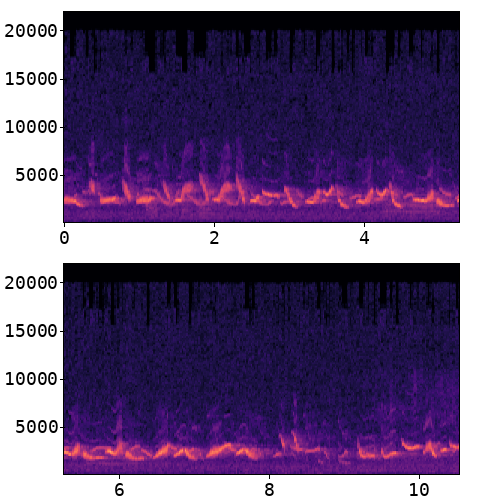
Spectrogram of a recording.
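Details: Chinese hwamei, a mimicking songbird gone wild in Japan after release from captivity, pouring out a long, nonstop series of varied whistled notes, jerky upslurs and downslurs tumbling together in rapid, changeable phrases.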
